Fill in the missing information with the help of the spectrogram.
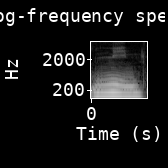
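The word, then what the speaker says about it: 您: I haven't seen that many videos with the formal pronunciation of you, which is nin, with the rising apparently.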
